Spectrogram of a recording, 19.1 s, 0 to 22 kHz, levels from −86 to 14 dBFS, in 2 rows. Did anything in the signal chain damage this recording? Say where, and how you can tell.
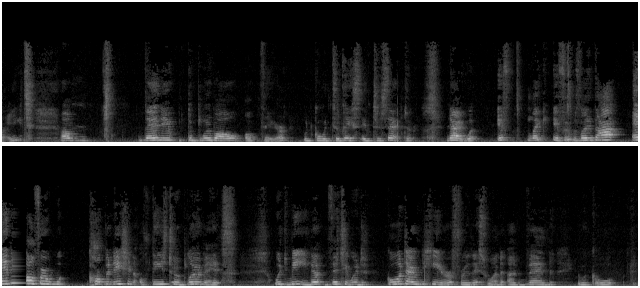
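Yes. Analogue wiring, most likely a plug, switch or static discharge, put two loud pops on top of the audio, at 5.92–5.94 s and at 15.87–15.89 s. Each is a single sharp pulse about 20 ms long that peaks well above the surrounding level: roughly 5 dB over the signal for the first and about 10 dB for the second. The audio continues unbroken underneath both, which shows a voltage step being added to the signal rather than any loss of audio.

The network stage caused a long network dropout from 9.69 to 9.91 s. About 200 ms of audio never arrived, most likely because packets were lost or delayed in transit. The receiver filled almost the whole gap by extending the last sound it had as a fading buzz or hiss, so no true silence is heard. The audio then resumes further on, with that stretch of content gone.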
